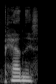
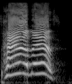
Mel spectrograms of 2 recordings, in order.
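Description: First: The word is said very quietly. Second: The word is said much louder. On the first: "hvis du sier penis helt stille" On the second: "så skal man si det høyere og høyere"

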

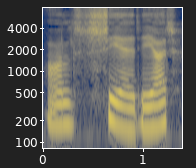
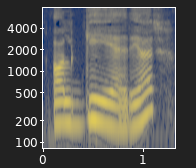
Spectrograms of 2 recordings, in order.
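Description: First: The consonant after 'al' is a sh-sound. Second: The consonant after 'al' is a hard g. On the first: "vanlig uttale er som kjent med skjelyd" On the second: "Nå sa jeg det med G da"

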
